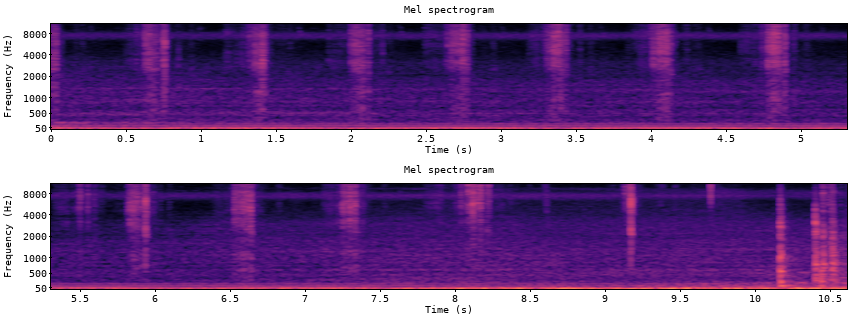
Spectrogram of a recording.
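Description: Kitchen scissors snipping a sheet of nori, a steady run of crisp snips about two a second.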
